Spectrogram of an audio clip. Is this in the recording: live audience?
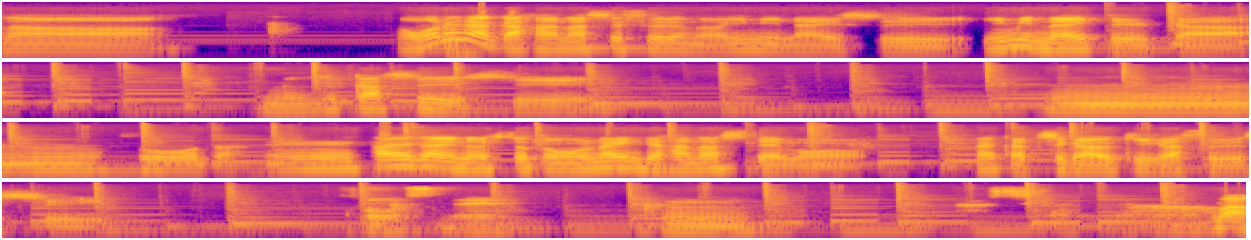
no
